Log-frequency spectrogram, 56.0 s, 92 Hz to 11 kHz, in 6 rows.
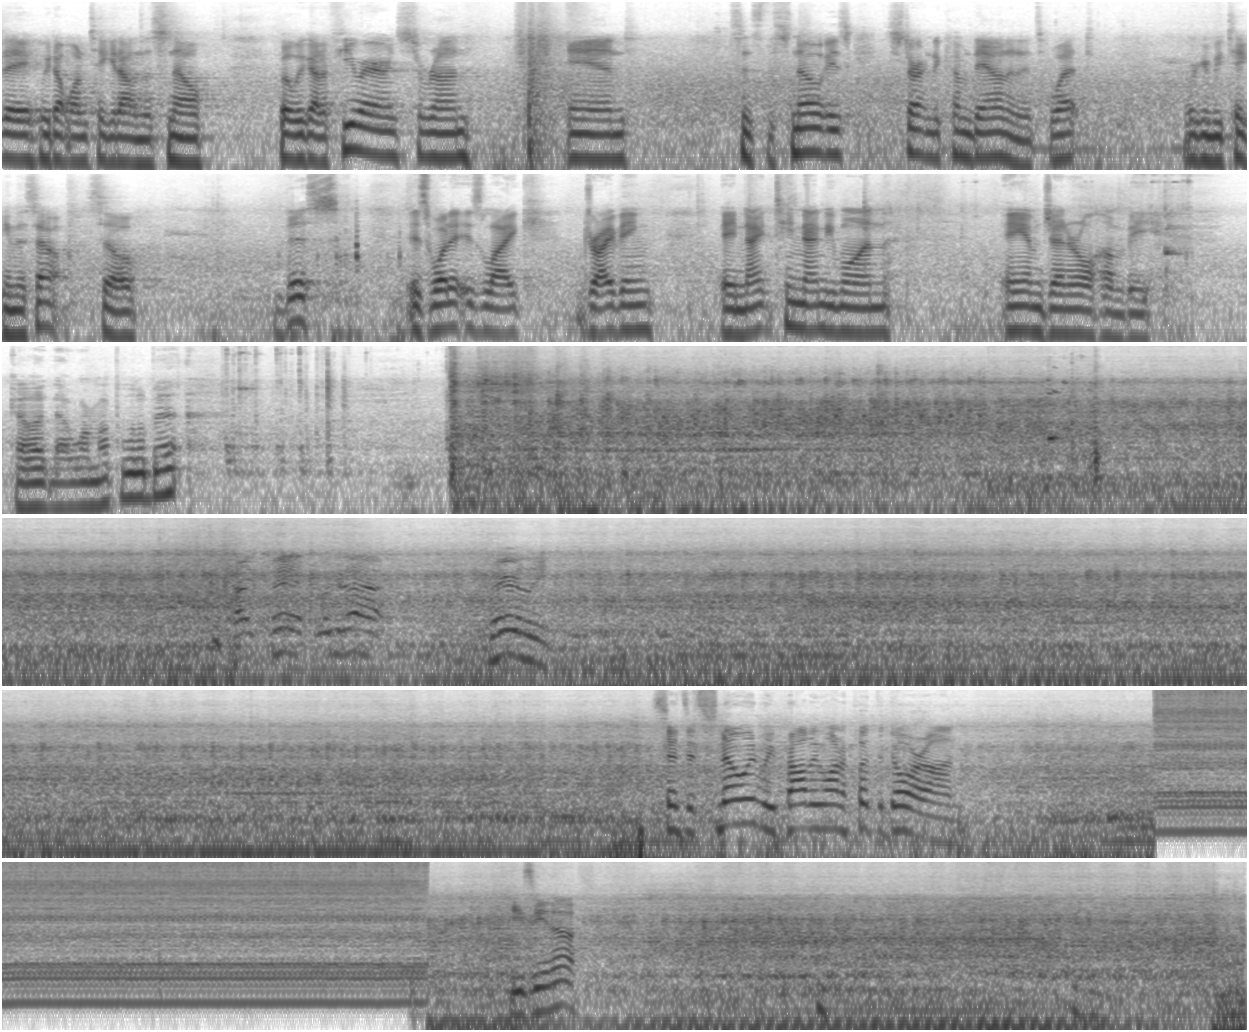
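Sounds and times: diesel engine starting and idling: 0:22.0 - 0:56.0
steady electric buzz: 0:46.0 - 0:50.0.

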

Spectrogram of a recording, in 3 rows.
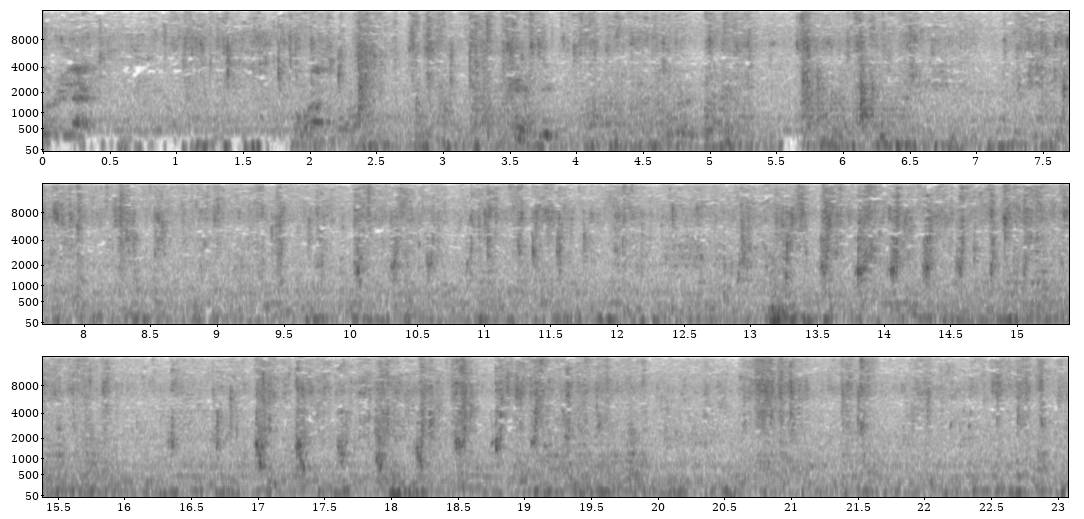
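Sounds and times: tap water running: 0:00.0 - 0:23.0.

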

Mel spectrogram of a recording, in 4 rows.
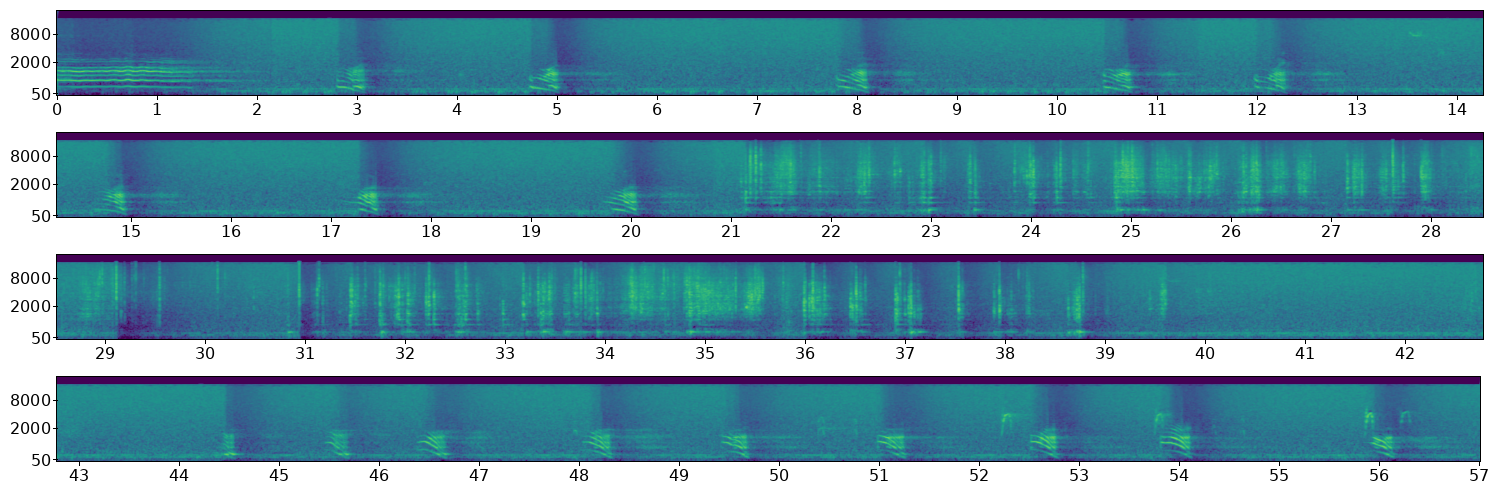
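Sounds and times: moose call imitation moans: 0:00.0 - 0:02.0, 0:02.8 - 0:03.6, 0:04.7 - 0:05.6, 0:07.8 - 0:08.7, 0:10.4 - 0:11.4, 0:12.0 - 0:12.9, 0:14.6 - 0:15.6, 0:17.1 - 0:18.2, 0:19.7 - 0:29.1, 0:44.4 - 0:44.8, 0:45.4 - 0:51.8, 0:52.4 - 0:53.0, 0:53.8 - 0:54.6, 0:55.8 - 0:56.7
dense crackling and rustling: 0:20.8 - 0:39.7.

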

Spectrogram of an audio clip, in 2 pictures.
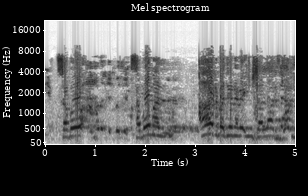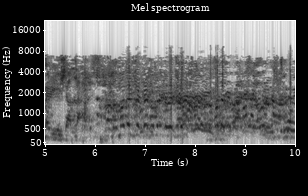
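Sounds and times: men's voices talking over one another: 0:00.0 - 0:10.0.

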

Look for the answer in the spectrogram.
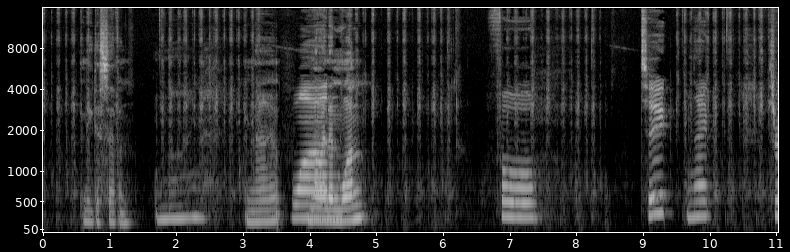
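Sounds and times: plastic chip scratching a card: 0:00.0 - 0:03.4, 0:04.8 - 0:06.3, 0:06.9 - 0:08.5, 0:09.4 - 0:11.0.

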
